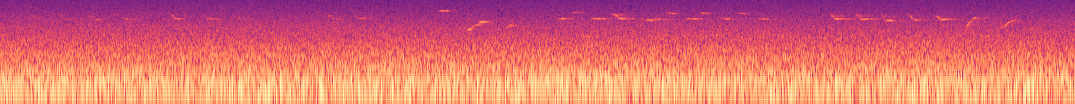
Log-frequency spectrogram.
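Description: Steady rushing outdoor noise with faint, high songbird chirps and short twittering phrases heard several times over it.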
